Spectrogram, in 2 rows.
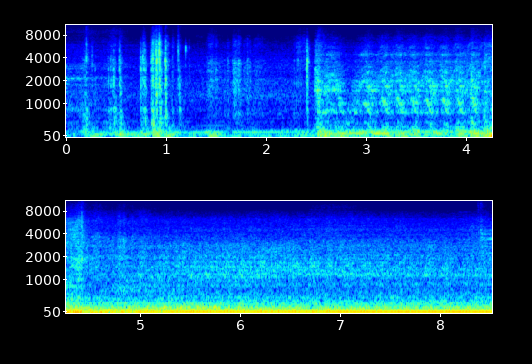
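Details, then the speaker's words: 2004 Chevy Silverado 3500 Duramax diesel with Allison transmission, after transmission work showing no trouble codes: a short crank, then it catches and settles into a steady, even rumbling idle, starting and running normally. "I think we should probably close the hood that's listen to that baby purrr"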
